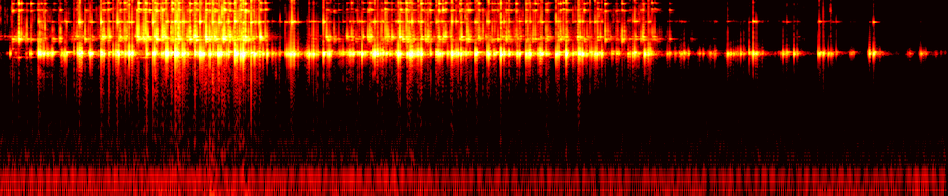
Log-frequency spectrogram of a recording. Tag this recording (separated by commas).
Bell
